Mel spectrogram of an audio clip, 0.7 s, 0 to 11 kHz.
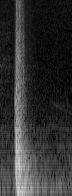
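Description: A door of a 2023 Toyota Corolla Cross Hybrid AWD is shut from outside, giving a single low thud centered in the low-mid range. The sound stops quickly with almost no ring.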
